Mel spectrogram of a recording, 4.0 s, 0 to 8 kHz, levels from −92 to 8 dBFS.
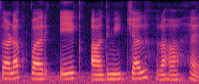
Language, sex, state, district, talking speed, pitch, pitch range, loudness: Hindi, female, Madhya Pradesh, Katni, 105 wpm, 185 Hz, 170-195 Hz, -16 LUFS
